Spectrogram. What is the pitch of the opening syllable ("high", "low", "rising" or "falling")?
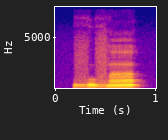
low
